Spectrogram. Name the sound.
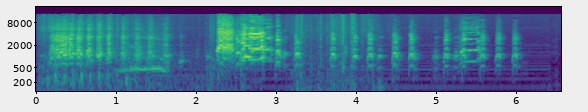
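rooster clucking and crowing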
